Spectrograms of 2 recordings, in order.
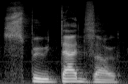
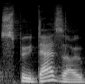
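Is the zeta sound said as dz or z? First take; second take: dz; z. First: The zeta is a dz sound. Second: The zeta is a plain z sound. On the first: The speaker calls it right. "There's a D with the Z for the zeta" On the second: The speaker calls it wrong. "So it's not spoudazo"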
